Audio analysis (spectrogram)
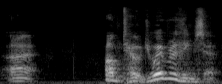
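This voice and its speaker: Husky, high-voiced manservant. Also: male voice, sing-song, fairly quick, a little mellow, heavily acted. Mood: defensive. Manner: formal, deferential, guarded. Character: deferential, guarded English manservant, a man. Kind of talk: radio drama acting.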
